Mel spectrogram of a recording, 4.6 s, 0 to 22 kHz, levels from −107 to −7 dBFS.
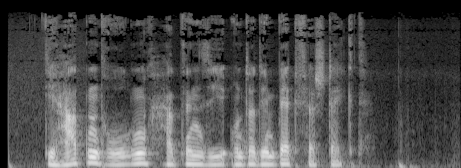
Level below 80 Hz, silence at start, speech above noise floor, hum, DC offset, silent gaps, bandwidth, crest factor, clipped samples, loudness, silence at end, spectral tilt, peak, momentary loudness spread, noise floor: -46 dBFS; 0.1 s; 34 dB; none; under 0.1%; none; 16 kHz; 22 dB; under 0.1%; -26 LUFS; 0.55 s; -7 dB/octave; -6 dBFS; 10 LU; -60 dBFS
